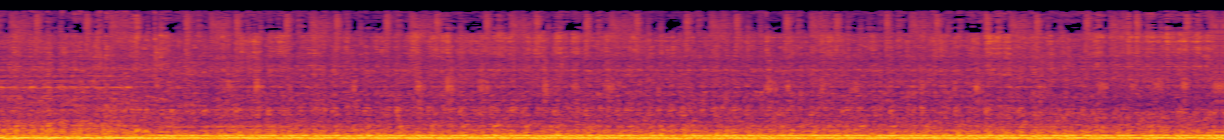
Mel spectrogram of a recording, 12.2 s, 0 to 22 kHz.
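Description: LS V8 engine idling with the Holley EFI idle chop enabled. The ECU swings the ignition timing up and down around a 750 rpm target, so the idle speed wanders between roughly 700 and 820 rpm.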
